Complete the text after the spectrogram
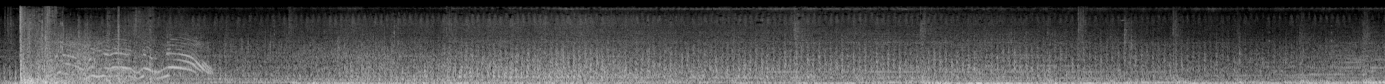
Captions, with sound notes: [gunshot] Put your hands up! Now! [helicopter approaching]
